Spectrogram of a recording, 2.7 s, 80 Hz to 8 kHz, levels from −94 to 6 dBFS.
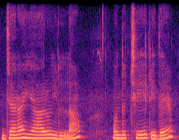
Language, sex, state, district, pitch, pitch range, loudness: Kannada, female, Karnataka, Bangalore, 195 Hz, 190-210 Hz, -13 LUFS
